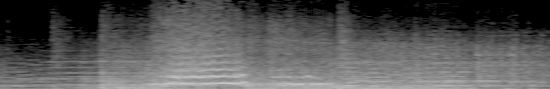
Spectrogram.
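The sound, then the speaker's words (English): Tyres skid as a motorbike brakes hard: a loud, harsh squeal with engine noise beneath it swells and lingers for a couple of seconds before easing off. “until he slams on his brakes”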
